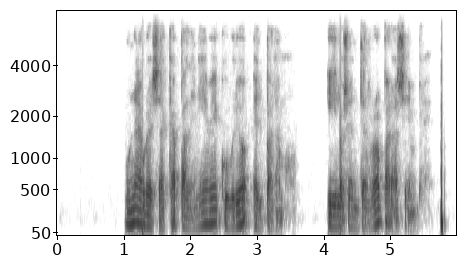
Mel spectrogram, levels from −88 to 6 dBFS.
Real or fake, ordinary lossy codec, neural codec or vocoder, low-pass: real; Opus, 24 kbps; none; 7.2 kHz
